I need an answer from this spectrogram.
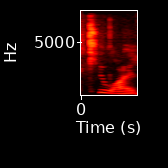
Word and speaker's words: Qi: By the way, Qi is a very strange pronunciation. It's qy. There's no W. Just like there's no qy being a ch sound either.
